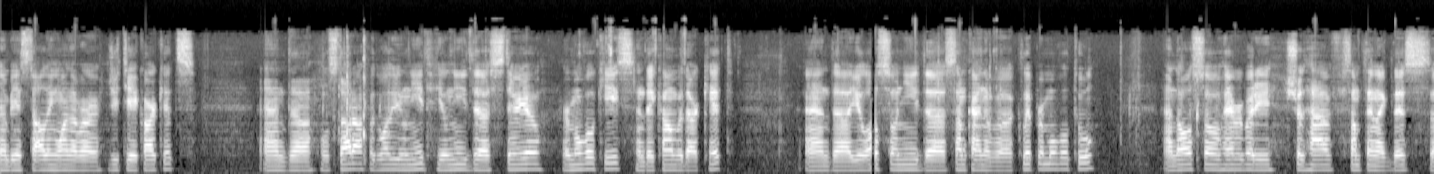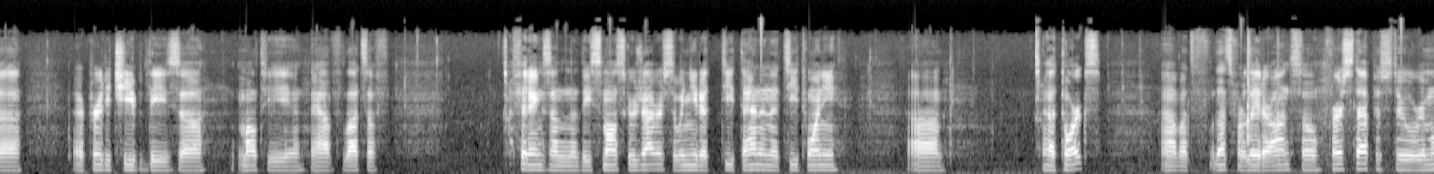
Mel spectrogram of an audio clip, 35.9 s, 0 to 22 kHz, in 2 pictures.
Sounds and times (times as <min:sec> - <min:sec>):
Speech: 0:00.0 - 0:02.5, 0:03.2 - 0:09.2, 0:10.0 - 0:13.7, 0:14.5 - 0:18.2, 0:18.8 - 0:22.8, 0:24.2 - 0:28.5, 0:29.3 - 0:29.8, 0:30.9 - 0:31.7, 0:32.4 - 0:35.8.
